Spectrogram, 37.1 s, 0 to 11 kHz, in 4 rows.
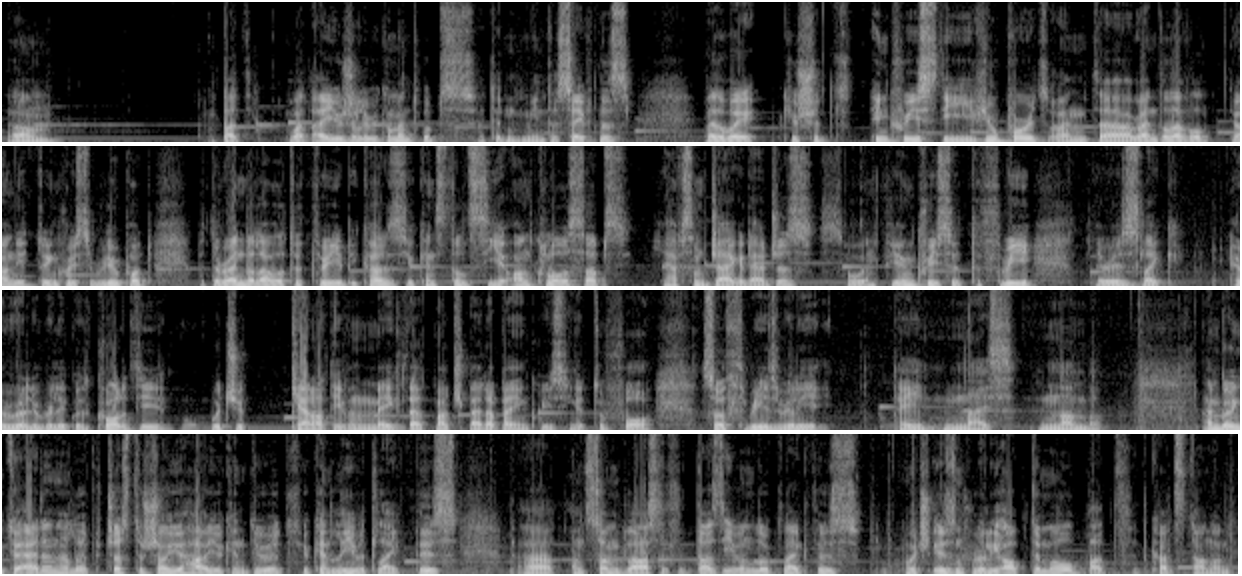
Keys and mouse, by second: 0.5-34.2 drag, 1.8 ctrl+s, 28.9 middle click, 28.9 right click, 29.3 Tab, 29.7 Tab, 31.2 Tab, 32.7 ctrl+r, 34.2-37.1 middle drag, 34.3 3, 37.0 alt+e.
